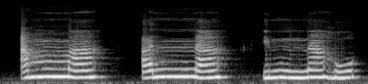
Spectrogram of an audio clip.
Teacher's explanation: Jadi berdengung ketika melafalkan amma, seperti itu. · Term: gunnah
